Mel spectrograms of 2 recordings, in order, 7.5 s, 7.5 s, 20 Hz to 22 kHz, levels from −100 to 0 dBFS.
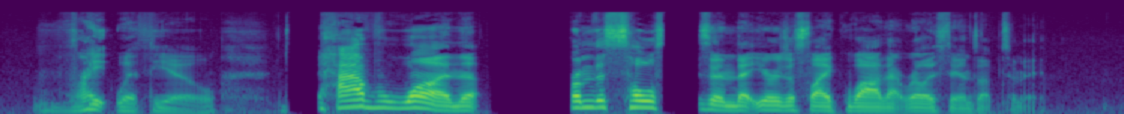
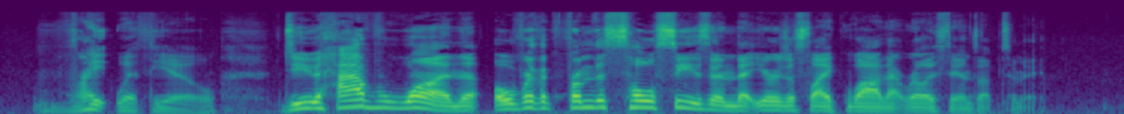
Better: second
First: audio cutting out; at 2 s, at 3.5 s for 0.5 s and at 4.5 s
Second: none

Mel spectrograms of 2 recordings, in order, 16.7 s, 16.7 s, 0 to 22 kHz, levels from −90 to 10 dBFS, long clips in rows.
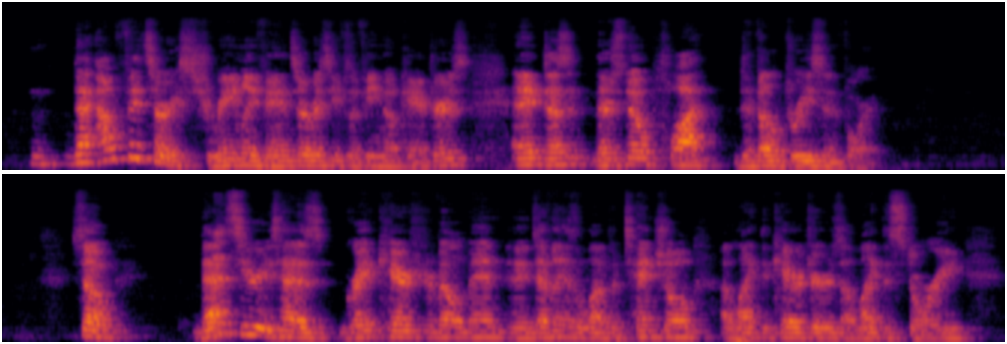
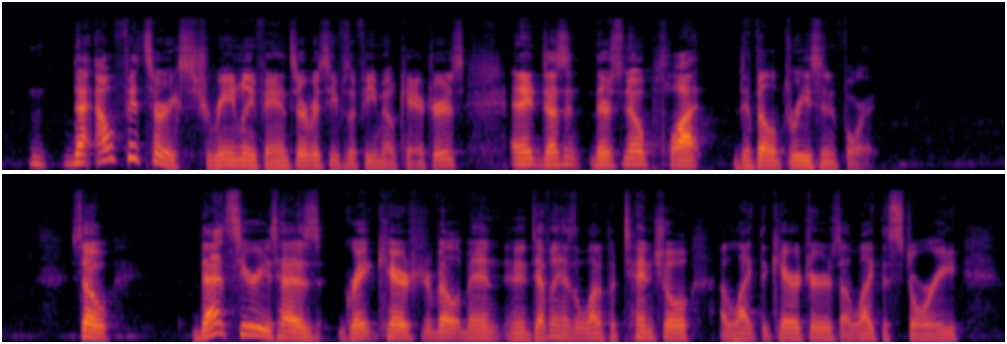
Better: second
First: off-mic speech; far // room echo; slight; dies away in 0.3 s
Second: none

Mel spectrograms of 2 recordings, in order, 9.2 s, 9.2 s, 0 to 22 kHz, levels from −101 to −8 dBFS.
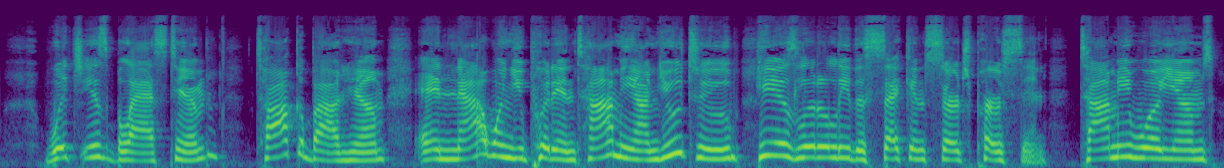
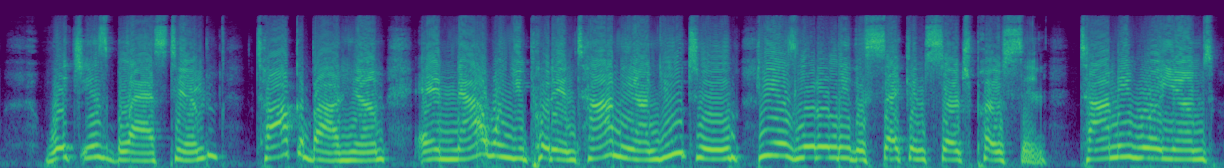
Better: first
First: none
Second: distortion; heavy; 35% of the sound clipped

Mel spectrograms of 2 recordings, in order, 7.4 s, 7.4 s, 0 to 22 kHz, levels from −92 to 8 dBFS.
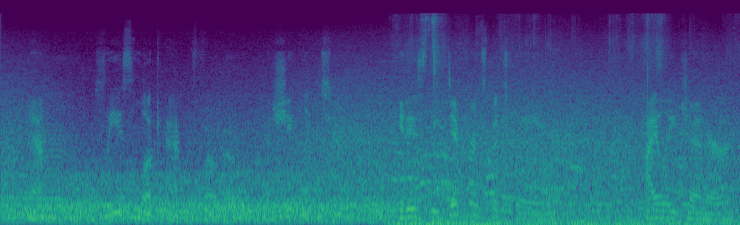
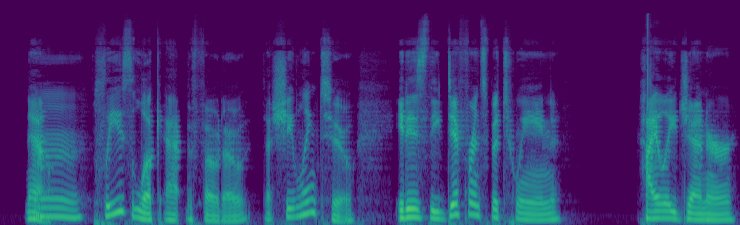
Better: second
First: train or aircraft noise; very loud; throughout; 4 dB above the speech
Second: none

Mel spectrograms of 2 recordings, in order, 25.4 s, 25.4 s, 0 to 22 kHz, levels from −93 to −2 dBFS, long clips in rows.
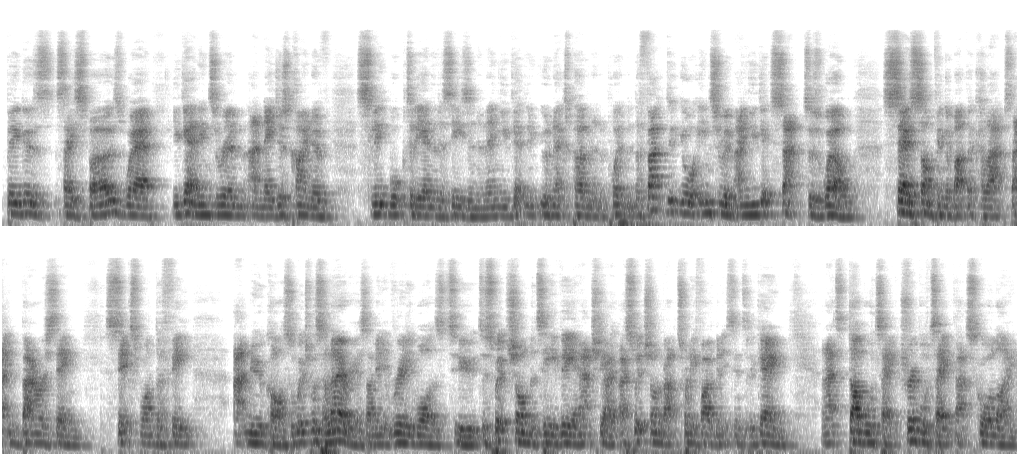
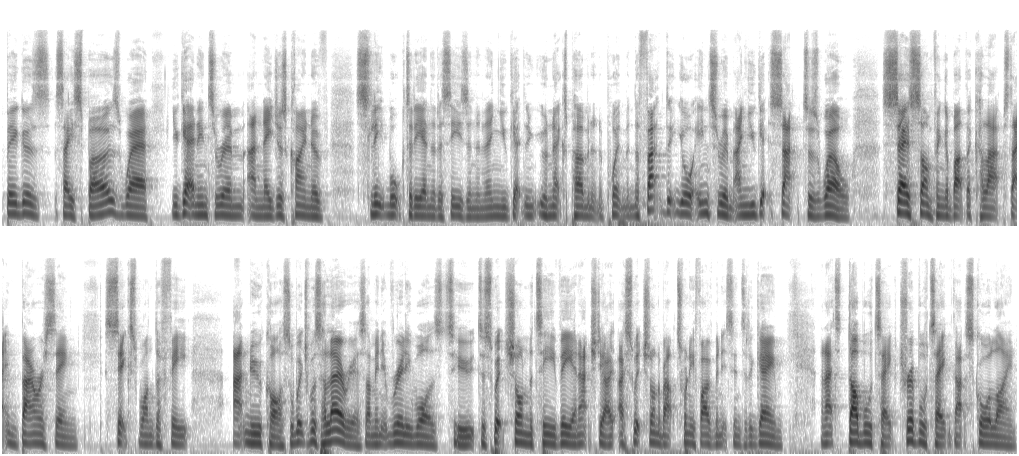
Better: second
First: off-mic speech; far // room echo; noticeable; dies away in 0.3 s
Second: none

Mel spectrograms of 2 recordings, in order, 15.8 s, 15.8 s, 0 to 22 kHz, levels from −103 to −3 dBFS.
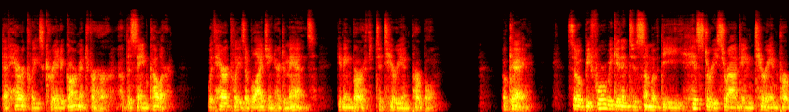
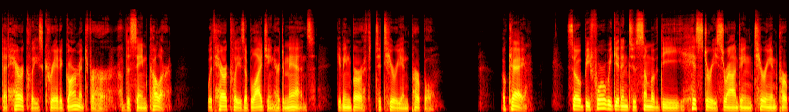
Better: second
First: off-mic speech; far // room echo; very slight; dies away in 0.2 s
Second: none

